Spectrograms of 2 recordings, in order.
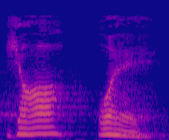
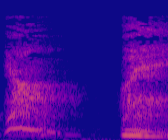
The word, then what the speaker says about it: Yahweh: And how you say that is we pronounce that Yahweh. Yah. Or you could go Yahweh.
